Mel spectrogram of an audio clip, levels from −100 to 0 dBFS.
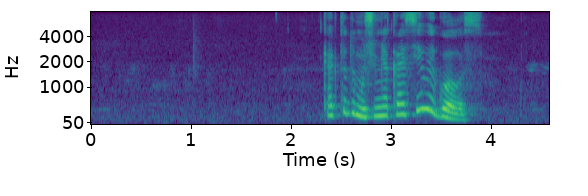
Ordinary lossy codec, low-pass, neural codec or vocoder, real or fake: none; none; none; real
